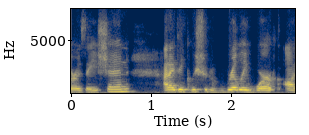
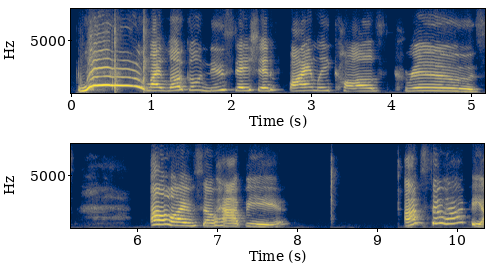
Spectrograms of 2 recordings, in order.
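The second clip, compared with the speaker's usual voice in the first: excited; 7 semitones higher, 4 dB louder than usual. Real, not acted. Election result comes in live.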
